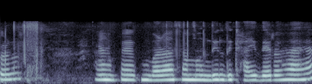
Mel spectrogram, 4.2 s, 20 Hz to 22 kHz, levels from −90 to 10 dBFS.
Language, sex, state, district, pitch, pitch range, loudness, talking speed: Hindi, female, Bihar, Vaishali, 230 Hz, 225-235 Hz, -12 LUFS, 145 wpm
